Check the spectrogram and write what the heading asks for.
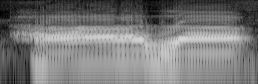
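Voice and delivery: हाज़ा with both aa's held long; slow, steady model reading of हाज़ा; drawn-out long vowels. Shown as a demonstration. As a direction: stretch हा and ज़ा evenly. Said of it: "खींच कर पढ़ेंगे".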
